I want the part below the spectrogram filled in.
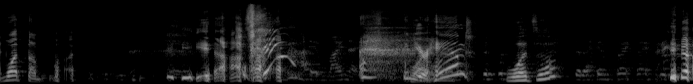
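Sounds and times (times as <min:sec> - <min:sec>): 
speech: 0:00.0 - 0:00.8, 0:01.7 - 0:05.7, 0:06.7 - 0:06.9
person sneezing: 0:02.4 - 0:02.9.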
